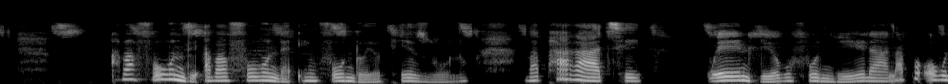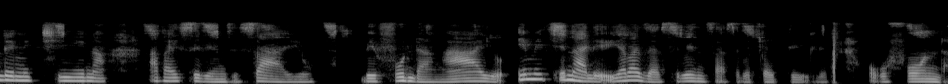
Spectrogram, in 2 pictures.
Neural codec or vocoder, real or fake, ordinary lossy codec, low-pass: none; real; AAC, 48 kbps; 7.2 kHz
